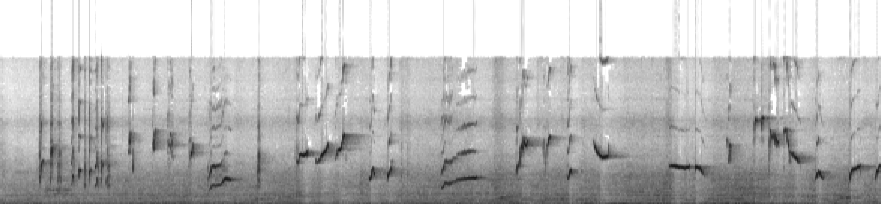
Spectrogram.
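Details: Olive-backed sunbird (kolibri ninja), a strongly singing bird used as a lure to prompt young spotted sunbirds to sing. Rapid, varied high song of thin whistles, sharp rising and falling slurs and dry ticks, delivered in quick bursts.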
